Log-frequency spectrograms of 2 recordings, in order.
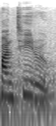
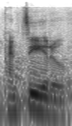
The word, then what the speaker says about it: Pantiru: Pantiru. Look at the accent on the T. Pantiru. Please, thank you.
